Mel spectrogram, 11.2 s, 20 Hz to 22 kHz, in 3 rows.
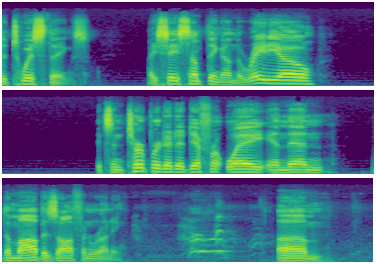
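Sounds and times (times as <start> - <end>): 
speech: 0.0 - 3.3, 4.7 - 8.8, 10.2 - 10.8
dog whining: 8.7 - 10.2
dog barking: 8.8 - 10.3.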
